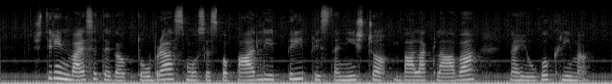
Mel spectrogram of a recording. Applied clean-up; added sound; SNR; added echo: none; Engine; -2 dB; none.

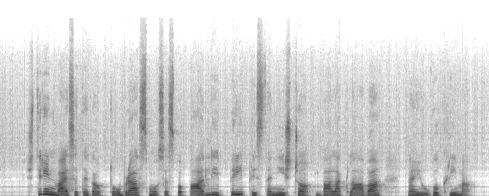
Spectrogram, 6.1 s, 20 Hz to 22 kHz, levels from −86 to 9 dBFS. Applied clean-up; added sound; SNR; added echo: neural mask model RNNoise.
